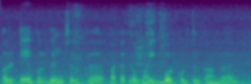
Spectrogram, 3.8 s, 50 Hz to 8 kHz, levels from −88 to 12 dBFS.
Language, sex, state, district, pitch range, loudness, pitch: Tamil, female, Tamil Nadu, Chennai, 230-260 Hz, -18 LUFS, 245 Hz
